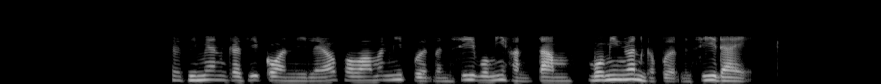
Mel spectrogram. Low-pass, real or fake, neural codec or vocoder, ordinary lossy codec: 3.6 kHz; real; none; none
